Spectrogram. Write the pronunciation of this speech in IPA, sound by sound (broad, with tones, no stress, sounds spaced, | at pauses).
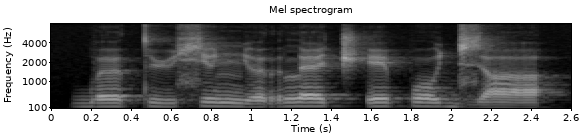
b əː˨ t y˨ ɕ ə˧ ɲ əː˨ r l ɛ˦ t͡ʃʼ e˦ p o˦ d͡ʑ a˨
